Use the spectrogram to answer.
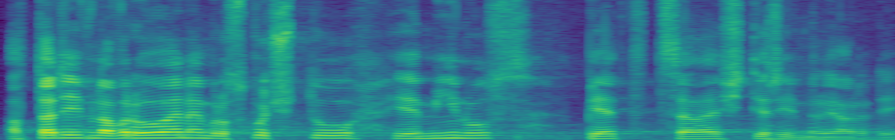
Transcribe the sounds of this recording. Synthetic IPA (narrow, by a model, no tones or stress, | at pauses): ʔat̪adɪvnavr̩ɦo̞vanɛːmɾo̞spo̞t͡ʃt̪ujɛmiːnus | pjɛt̪t͡sɛlɛːʃt̪ɪr̝ɪmɪlɪjaɾdɪ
